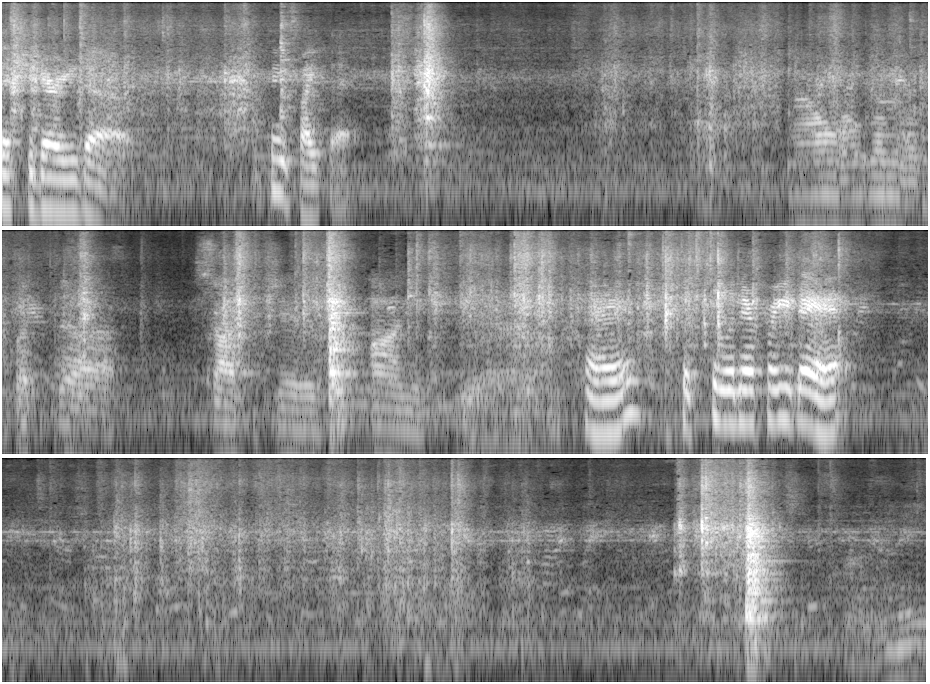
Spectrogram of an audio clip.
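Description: Aluminium foil crinkles and rustles as it is handled.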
